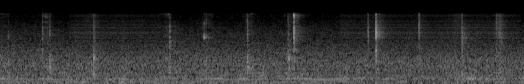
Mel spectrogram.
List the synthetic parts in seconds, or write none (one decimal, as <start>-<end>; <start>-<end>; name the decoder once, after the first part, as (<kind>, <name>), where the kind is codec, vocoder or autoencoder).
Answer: 0.7-1.6 (autoencoder, DAC-VAE); 3.4-5.2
